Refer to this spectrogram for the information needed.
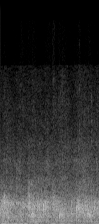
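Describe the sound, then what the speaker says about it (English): Audience at a local history discussion event in an event center applauds, a dense continuous patter of clapping from many hands, steady and moderately loud. "So let's give them a round of applause as well."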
